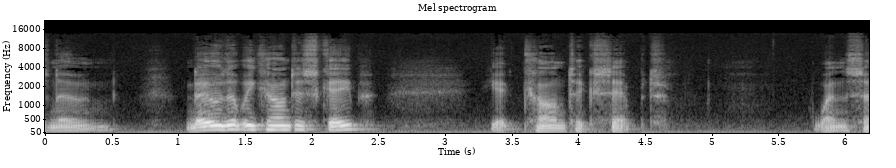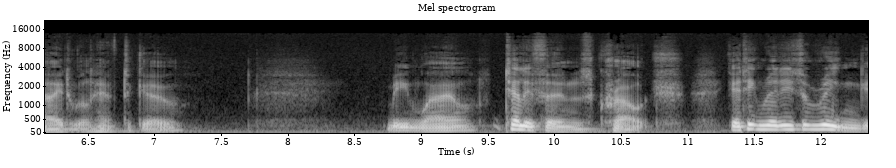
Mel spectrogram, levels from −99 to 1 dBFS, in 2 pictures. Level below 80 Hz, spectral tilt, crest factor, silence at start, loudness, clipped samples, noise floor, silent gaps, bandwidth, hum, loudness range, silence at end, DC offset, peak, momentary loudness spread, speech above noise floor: -42 dBFS; -7.5 dB/octave; 16 dB; 0 s; -19 LUFS; under 0.1%; -51 dBFS; none; 11 kHz; none; 10 LU; 0 s; under 0.1%; -4 dBFS; 18 LU; 33 dB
